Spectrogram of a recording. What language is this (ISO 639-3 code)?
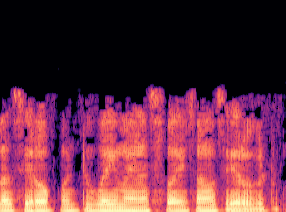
mal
